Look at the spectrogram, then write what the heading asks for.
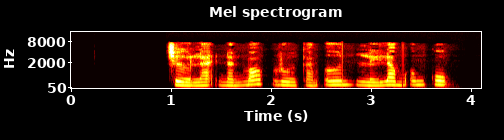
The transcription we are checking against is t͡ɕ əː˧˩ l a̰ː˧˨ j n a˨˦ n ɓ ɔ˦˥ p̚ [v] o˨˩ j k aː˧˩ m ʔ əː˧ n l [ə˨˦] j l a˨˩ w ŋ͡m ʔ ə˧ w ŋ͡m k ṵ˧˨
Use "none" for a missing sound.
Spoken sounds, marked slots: z, ə˨˦

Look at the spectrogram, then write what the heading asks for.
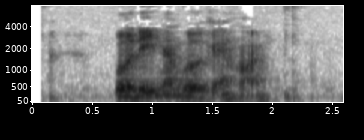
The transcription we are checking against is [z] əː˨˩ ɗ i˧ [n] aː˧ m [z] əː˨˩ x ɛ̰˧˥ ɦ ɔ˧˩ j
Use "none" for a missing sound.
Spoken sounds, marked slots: v, n, v

